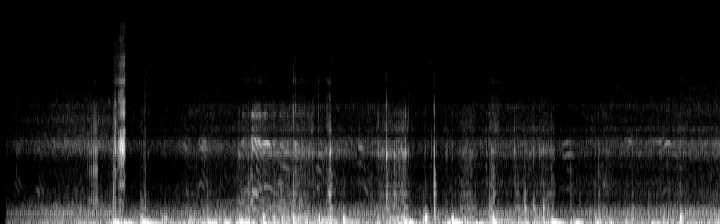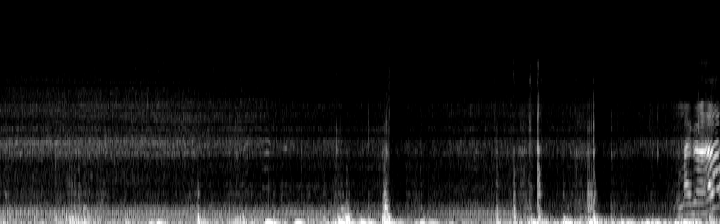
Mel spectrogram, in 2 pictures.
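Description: Motorcycle engine running under a loud, uneven low rumble of wind and handling noise on a helmet-mounted camera microphone, with a few sharp knocks.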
